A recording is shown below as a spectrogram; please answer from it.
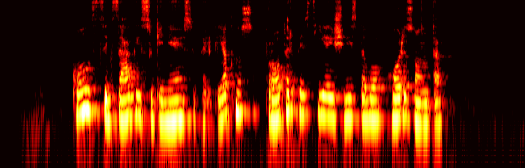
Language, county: Lithuanian, Vilnius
